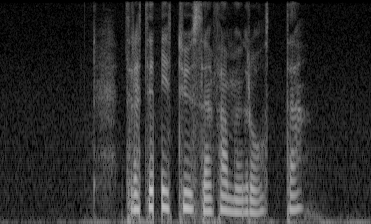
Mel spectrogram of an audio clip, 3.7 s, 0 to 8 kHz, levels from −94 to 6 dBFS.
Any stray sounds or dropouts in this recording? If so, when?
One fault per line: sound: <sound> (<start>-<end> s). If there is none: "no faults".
sound: dropout (1.5-1.6 s)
